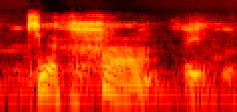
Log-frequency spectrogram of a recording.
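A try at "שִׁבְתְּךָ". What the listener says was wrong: Techa, well done.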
